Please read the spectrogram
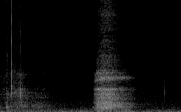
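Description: A woman sighing once: a short breathy exhale a little over a second in.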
